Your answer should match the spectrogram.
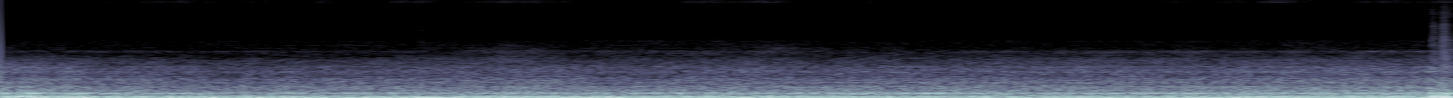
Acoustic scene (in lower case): car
